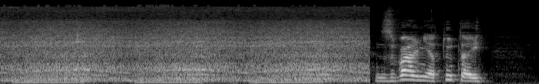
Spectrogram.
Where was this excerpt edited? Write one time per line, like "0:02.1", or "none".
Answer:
0:03.7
